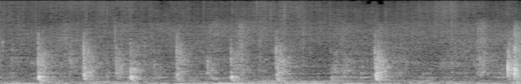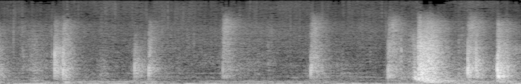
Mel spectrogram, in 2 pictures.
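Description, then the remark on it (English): A front door swings closed with a solid thud near the end, preceded by a string of soft, irregular knocks and shuffling thumps, with no voices. “Did you close the front door?”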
